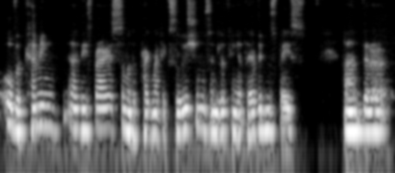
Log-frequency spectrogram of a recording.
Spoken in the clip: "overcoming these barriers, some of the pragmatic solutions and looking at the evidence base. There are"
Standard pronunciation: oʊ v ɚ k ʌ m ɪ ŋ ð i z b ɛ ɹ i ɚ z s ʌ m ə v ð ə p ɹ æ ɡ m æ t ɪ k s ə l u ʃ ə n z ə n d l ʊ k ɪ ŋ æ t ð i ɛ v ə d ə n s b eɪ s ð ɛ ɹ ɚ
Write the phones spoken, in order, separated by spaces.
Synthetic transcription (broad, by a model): oʊ v ɚ k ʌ m ɪ ŋ ð i z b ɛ ɹ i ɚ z s ʌ m ə v ð ə p ɹ æ ɡ m æ t ɪ k s ə l u ʃ ə n z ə n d l ʊ k ɪ ŋ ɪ t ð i ɛ v ə d ə n s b eɪ s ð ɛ ɹ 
